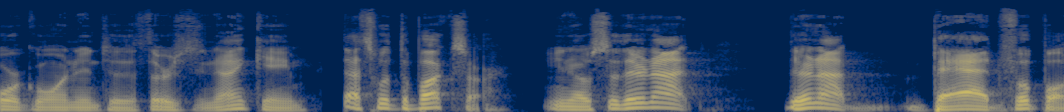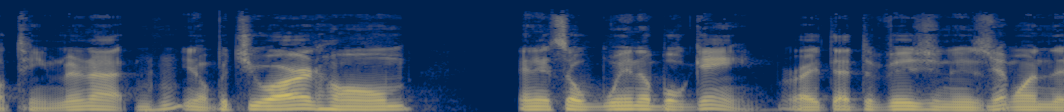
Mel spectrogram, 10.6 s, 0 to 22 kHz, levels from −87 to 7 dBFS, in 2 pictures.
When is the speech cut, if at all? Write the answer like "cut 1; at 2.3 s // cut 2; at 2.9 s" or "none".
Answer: cut 1; at 1.6 s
